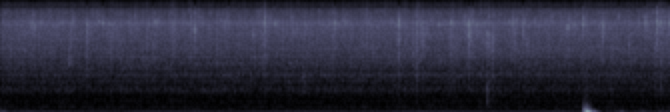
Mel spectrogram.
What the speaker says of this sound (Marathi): आता आपल्याला मटणही तेलामध्ये छान परतून घ्यायचं आहे सगळ्या फोडी परतल्या गेल्या पाहिजेत तेलामध्ये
